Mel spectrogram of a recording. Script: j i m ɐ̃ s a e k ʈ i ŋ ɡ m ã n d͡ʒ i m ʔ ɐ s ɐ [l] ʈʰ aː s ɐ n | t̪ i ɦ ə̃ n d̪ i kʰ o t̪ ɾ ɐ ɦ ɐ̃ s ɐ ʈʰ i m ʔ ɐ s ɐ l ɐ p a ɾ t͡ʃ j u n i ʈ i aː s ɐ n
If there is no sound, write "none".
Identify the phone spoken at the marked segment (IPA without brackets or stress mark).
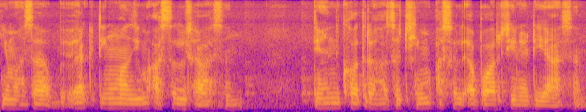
l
